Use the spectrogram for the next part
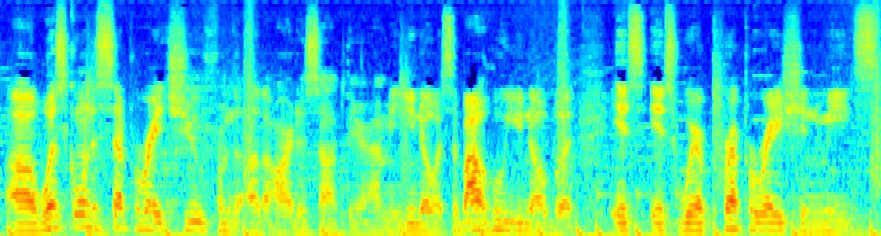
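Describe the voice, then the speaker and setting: A man's voice: mid-range voice, animated, a little fast. A man working as host and interviewer, speaking informally in a casual interview style. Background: music.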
